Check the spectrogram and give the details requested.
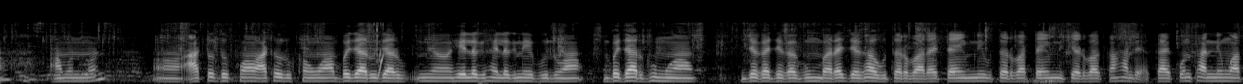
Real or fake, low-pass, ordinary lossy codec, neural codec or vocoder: real; 7.2 kHz; none; none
